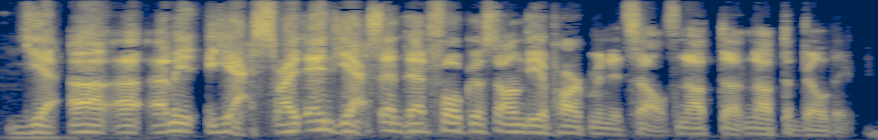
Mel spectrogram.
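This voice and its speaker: A man's voice: mid-range voice, quick pace, slightly rough, dry recording. A man in his forties from Austria with an Austrian accent, a climate economist talking animatedly in an interview and often tagging sentences with "right?". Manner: animated, many "right?" tags. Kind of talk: conversational interview.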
